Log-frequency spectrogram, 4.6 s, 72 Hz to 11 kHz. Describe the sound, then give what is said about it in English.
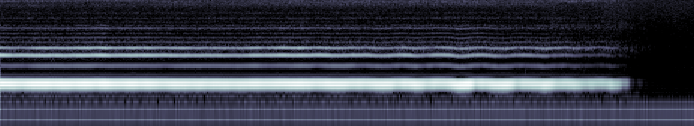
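A single low hummed note, chanted on the note G, is held steady and unwavering for about four seconds, rich with overtones, then trails off into quiet. No other sounds accompany it. “But so we're going to chant hum for 3 minutes with the note G, which is hum, or you can sing hum if that's not too low.”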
